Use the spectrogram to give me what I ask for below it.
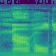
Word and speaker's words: Nirmal: And I'm probably mispronouncing. It's Nirmal. – I would still call that Nirmal. – Sounds like Nirmal to me. – Go for it. – Nirmal Mulye. M-U-L-Y-E. M-U-L-Y-E. M-U-L-Y-E is right. Yes. – M-O-U-S-E.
